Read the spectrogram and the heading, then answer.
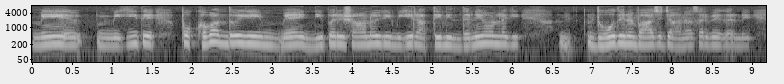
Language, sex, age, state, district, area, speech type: Dogri, female, 18-30, Jammu and Kashmir, Udhampur, rural, spontaneous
